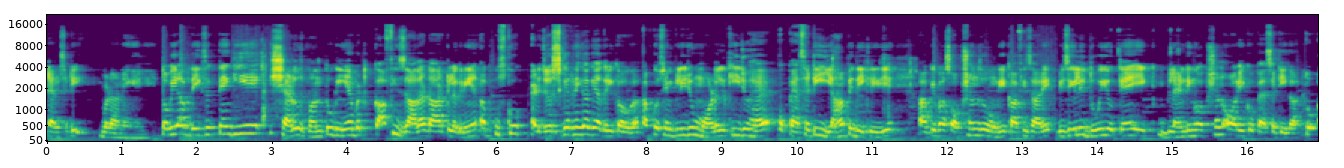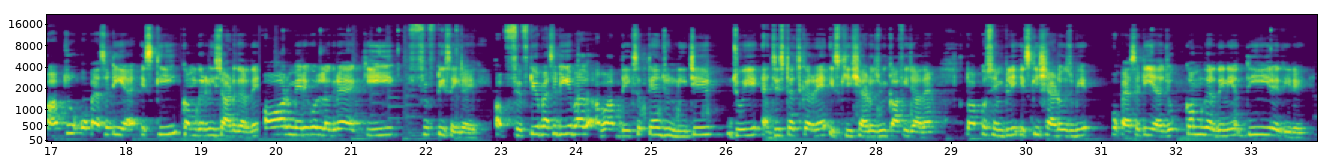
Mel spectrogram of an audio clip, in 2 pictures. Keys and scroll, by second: 23.0 KP_5.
